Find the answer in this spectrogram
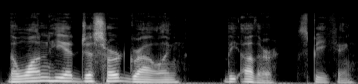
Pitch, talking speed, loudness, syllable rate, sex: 120 Hz, 165 wpm, -15 LUFS, 4.8 syllables/s, male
